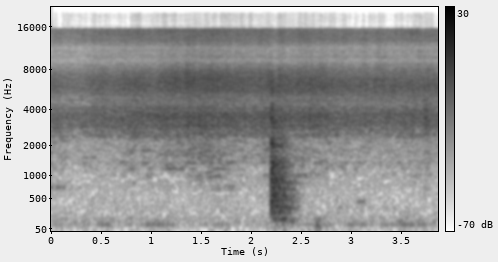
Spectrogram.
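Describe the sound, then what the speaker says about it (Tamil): Onions and tomatoes sauté in a pan, giving a faint, even sizzling hiss with one brief sharper crackle partway through. "வெங்காயம் வதங்கின உடனே இந்த தக்காளியும் போட்டு கொஞ்சம் நல்லா வதக்கிக்குவோம்"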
